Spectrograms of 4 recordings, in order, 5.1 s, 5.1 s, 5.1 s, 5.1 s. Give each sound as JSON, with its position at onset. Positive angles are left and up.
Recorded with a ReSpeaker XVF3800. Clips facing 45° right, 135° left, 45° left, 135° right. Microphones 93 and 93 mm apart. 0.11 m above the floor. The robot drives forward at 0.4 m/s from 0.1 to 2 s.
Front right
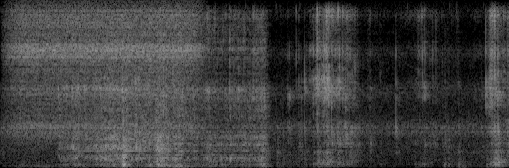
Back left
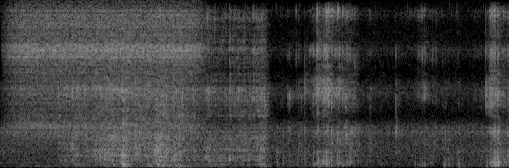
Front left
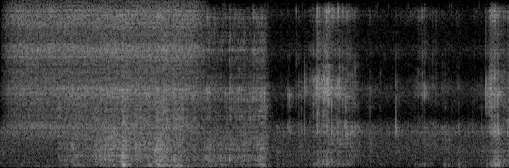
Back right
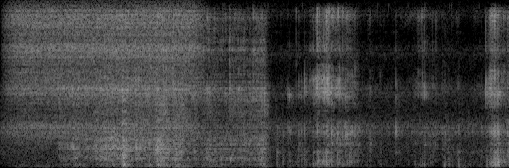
{"t": 0.6, "sound": "crumpling", "azimuth_deg": 80, "distance_m": 4.0}
{"t": 2.8, "sound": "chewing", "azimuth_deg": 165, "distance_m": 0.6}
